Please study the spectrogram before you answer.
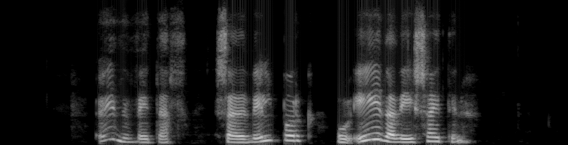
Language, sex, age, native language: Icelandic, female, 30-39, Icelandic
